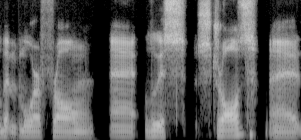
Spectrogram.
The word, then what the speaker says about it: Strauss: more from uh Luis straws uh like the the name is spelled Strauss but he points out it's a southern pronunciation with straws uh played by Robert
